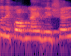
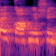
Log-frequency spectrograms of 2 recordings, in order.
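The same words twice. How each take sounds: First: "रिकॉग्नाइजेशन": the long American-style form, ni-ZAY-shun; recognization pronunciation. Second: "रिकॉग्निशन": the short form, re-cog-NI-shun; recognition pronunciation. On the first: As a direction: say "रिकॉग्नाइजेशन" as re-cog-ni-ZAY-shun, with the extra -ize- syllable. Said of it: "हम इसको रिकॉग्नाइजेशन भी बोलते हैं". ("रिकॉग्नाइजेशन" को रि-कॉग-नाइ-ज़े-शन बोलें) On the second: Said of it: "और रिकॉग्निशन भी". ("रिकॉग्निशन" को रि-कॉग-नि-शन बोलें) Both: Shown as a demonstration.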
